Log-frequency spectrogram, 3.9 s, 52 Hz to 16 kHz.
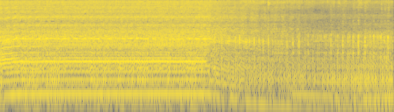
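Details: Craftsman 27cc two-stroke string trimmer, free used unit, just started after priming and repeated pulls: even high-pitched buzz for two seconds, then ragged and uneven as throttle changes; it runs.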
